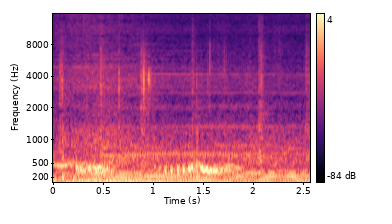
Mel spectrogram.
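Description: Pigeon cooing in The Witcher 3 video game, a soft repeated throaty coo rolling in low bursts over a steady ambient background, close and clear with no speech.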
